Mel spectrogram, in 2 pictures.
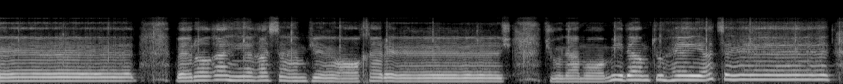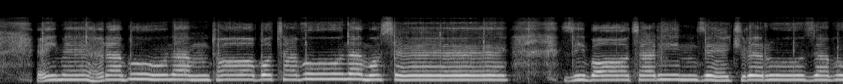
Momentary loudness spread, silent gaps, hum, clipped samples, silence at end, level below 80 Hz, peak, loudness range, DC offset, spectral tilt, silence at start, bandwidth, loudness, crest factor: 7 LU; none; none; under 0.1%; 0 s; -62 dBFS; -4 dBFS; 3 LU; under 0.1%; -5 dB/octave; 0 s; 9.6 kHz; -19 LUFS; 14 dB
